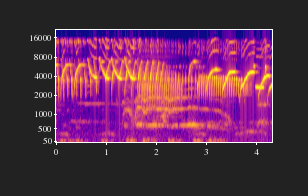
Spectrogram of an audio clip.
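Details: Dueling canaries with a long rolling song used to make silent canaries sing: rising and falling whistled sweeps repeated about four per second, blending into a dense buzzy roll and more looping high notes.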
